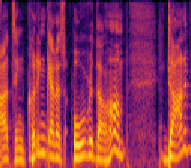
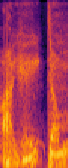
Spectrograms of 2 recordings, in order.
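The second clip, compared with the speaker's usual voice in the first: put-on bitter, vehement, venomous, hate-filled tone; 3 semitones higher than usual. Retelling a caller's words to the others, imitating vehement hate. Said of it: "there was real, like, vehement hate there".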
